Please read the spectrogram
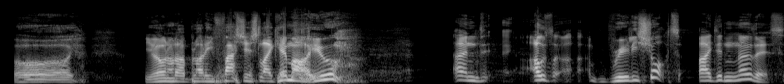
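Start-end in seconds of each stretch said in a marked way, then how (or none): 0.1-3.4 loud, deep, rumbling growl. Retelling how a friend's dad answered the name: imitating a growling voice. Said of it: "a deep growl started rumbling in his throat".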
